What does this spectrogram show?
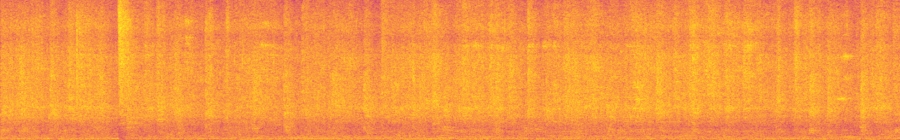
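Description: Passenger train coach running along the track, heard from inside at a window: a steady rumble and rattle of wheels on the rails, with one sharp click about a second and a half in.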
